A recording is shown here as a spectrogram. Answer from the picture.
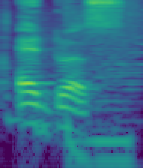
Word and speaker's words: address: इस वर्ड को दो अलग अलग तरीके से प्रोनाउंस किया जाता है। पहला तरीका होता है एड्रेस। एड्रेस कब इसे प्रोनाउंस किया जाता है? जब इसका यूज एक नाउन की तरह होता है।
